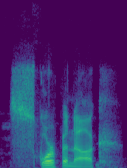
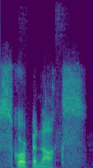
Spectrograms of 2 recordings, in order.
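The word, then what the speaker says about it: Scorponok: Sometimes it sounds like Scorpionox. Yep. With an X at the end.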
